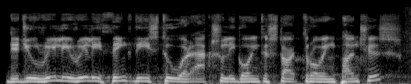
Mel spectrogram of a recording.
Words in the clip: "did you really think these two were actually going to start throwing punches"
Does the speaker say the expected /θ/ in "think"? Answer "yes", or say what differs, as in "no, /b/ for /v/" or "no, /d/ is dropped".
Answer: yes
